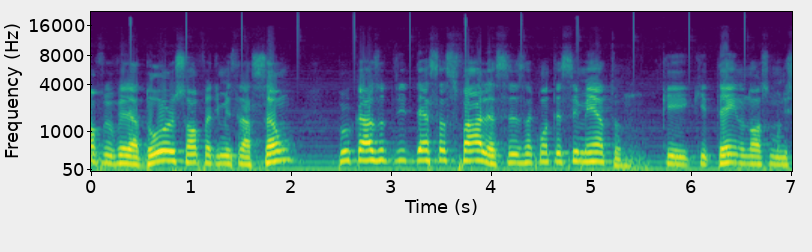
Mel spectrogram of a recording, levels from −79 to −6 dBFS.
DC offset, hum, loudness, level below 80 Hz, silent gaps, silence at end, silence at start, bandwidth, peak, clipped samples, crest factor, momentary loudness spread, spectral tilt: under 0.1%; none; -12 LUFS; -28 dBFS; none; 0 s; 0 s; over 20 kHz; 0 dBFS; 0.2%; 12 dB; 9 LU; -7 dB/octave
